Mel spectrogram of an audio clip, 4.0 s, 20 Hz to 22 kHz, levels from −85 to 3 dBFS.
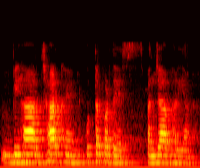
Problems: background sounds at intervals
